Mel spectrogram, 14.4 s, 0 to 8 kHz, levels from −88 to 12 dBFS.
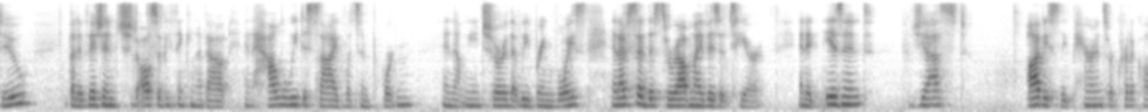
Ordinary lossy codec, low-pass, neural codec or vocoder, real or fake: AAC, 32 kbps; 7.2 kHz; codec, 16 kHz, about 1 kbps, DyCAST, with the encoder's durations; fake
